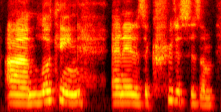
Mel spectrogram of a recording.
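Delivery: ordinary delivery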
